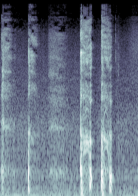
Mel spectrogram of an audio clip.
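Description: Light acted coughs, a single cough then two double coughs, in a quiet room; imitation of a cold cough.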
